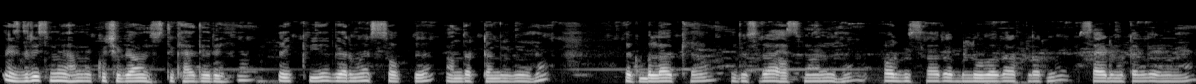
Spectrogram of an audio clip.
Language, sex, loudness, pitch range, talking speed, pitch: Maithili, female, -17 LUFS, 150-165 Hz, 190 wpm, 155 Hz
